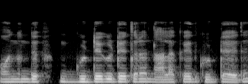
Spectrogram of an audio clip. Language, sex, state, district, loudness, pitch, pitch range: Kannada, male, Karnataka, Shimoga, -18 LUFS, 125 Hz, 120-130 Hz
